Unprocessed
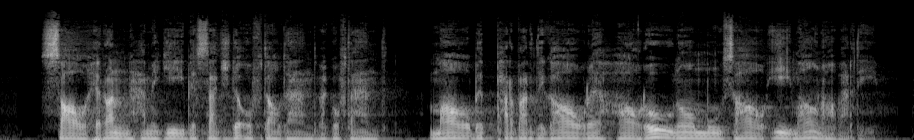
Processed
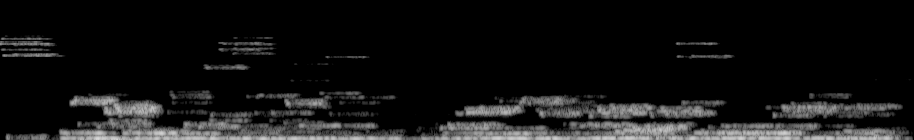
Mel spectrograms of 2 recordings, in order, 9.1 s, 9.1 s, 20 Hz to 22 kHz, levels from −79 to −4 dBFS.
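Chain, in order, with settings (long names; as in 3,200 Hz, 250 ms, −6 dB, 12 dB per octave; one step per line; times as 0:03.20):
slices reordered back to front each 88 ms, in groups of 7
spectral peaks only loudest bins 4
ambience of single reflections 14 ms −5.5 dB, 43 ms −15.5 dB
reverb whose tail is shaped and stops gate 380 ms rising, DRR −5.5 dB
level −5 dB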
